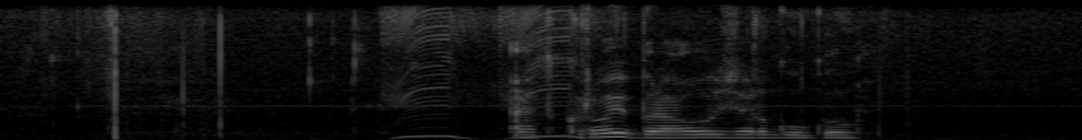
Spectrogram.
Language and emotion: Russian, neutral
